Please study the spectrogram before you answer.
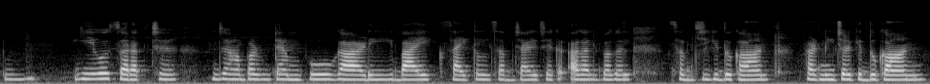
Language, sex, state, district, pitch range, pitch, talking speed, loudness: Maithili, female, Bihar, Samastipur, 220-235 Hz, 225 Hz, 115 wpm, -17 LUFS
